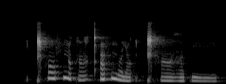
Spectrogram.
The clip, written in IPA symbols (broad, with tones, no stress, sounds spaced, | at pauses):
ǁʰ ɔː˦ f ŋʷ e˨ q ɑ˦ ʁ qʼ ø˦ f ŋʷ a˨ j u˦ q ǁʰ ɑː˨ ʁ ə˨ p yː˨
